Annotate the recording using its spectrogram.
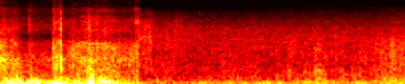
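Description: Wind buffeting the microphone and tyre rumble with sharp rattles from a mountain bike rolling over a mulched dirt trail. About a second and a half in it drops suddenly to a quieter steady hiss.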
